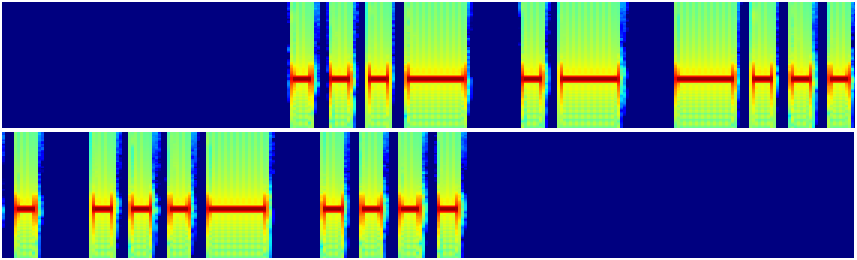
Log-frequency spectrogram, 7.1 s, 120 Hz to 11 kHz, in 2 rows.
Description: Morse code, heard as a keyed tone, about 16 wpm, 700 Hz. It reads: VA6VH
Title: DXCC-100 Call Signs - 5 Characters - Repeated 3x - 15wpm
